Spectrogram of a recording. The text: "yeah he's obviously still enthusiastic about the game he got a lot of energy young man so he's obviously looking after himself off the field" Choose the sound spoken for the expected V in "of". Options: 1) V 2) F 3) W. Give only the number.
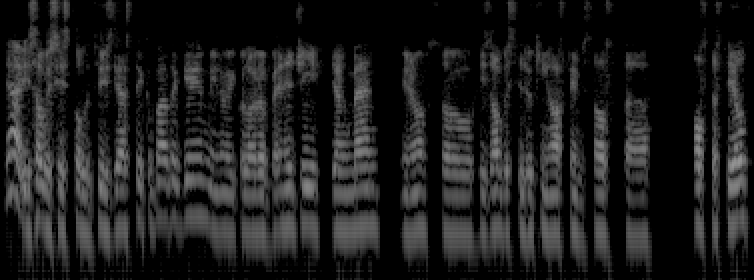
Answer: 1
